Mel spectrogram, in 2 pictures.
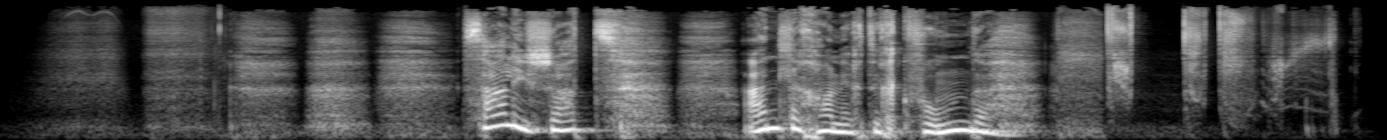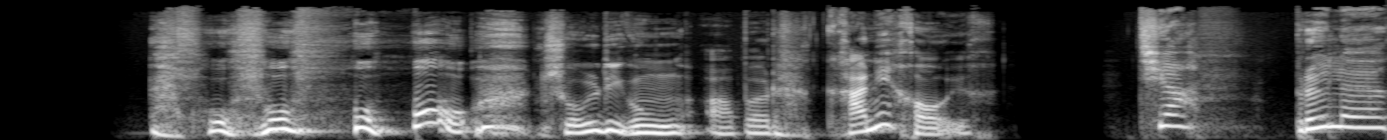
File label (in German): Spot, dialekt; Seeland 2008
